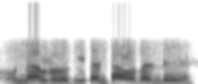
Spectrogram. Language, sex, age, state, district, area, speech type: Telugu, female, 45-60, Andhra Pradesh, Eluru, rural, conversation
